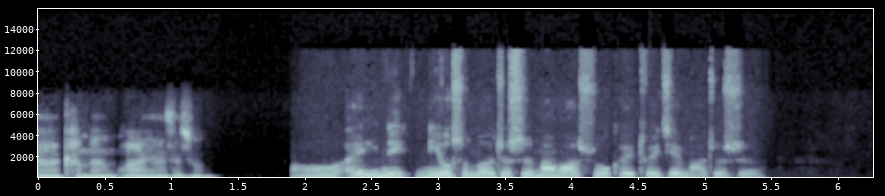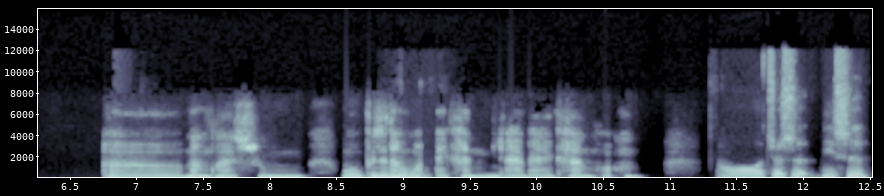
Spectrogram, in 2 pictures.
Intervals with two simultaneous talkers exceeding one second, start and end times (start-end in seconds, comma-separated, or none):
none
